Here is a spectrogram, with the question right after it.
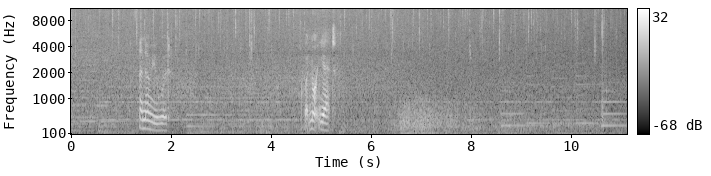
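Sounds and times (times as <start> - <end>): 
steady rain: 0.0 - 11.1
low rumble of thunder: 0.6 - 11.1
speech: 1.4 - 2.6, 4.7 - 5.4.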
